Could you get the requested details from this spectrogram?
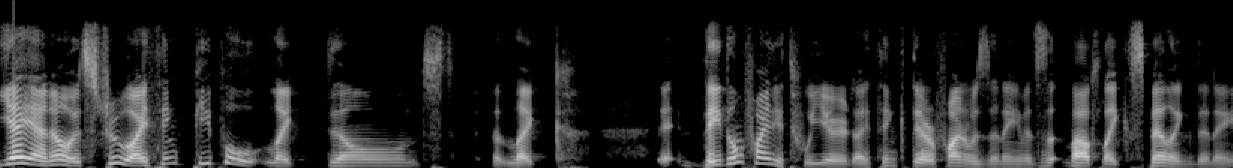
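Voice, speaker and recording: A man with an Arabic accent talks at a moderate pace in a fairly high pitch, with very wide pitch swings and big swings in loudness. The recording is dry with no echo and a quiet background. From Egypt, Alexandria. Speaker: architect and AI artist. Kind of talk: casual interview. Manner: hesitant, filler-heavy. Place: home room. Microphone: headset.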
